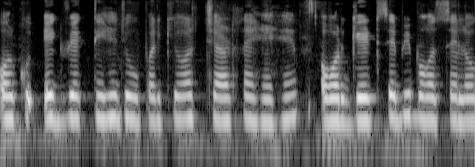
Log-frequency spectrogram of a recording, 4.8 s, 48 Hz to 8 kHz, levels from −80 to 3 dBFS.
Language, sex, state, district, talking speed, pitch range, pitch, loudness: Hindi, female, Chhattisgarh, Sukma, 250 wpm, 195-215 Hz, 205 Hz, -17 LUFS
